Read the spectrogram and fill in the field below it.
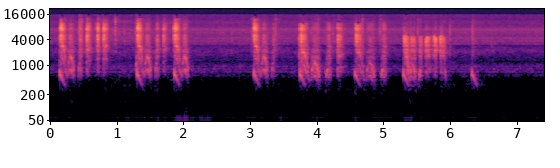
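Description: Cartoonish game voices babble in quick, chirpy bursts.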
